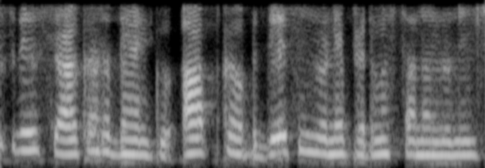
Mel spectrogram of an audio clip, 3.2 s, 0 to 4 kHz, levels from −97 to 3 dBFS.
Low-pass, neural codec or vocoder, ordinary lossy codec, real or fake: 3.6 kHz; codec, 44.1 kHz, 2.6 kbps, DAC; none; fake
